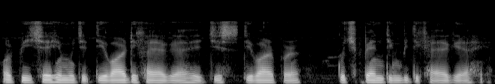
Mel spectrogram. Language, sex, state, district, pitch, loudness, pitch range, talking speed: Hindi, male, Arunachal Pradesh, Lower Dibang Valley, 95 Hz, -19 LUFS, 90-100 Hz, 195 wpm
